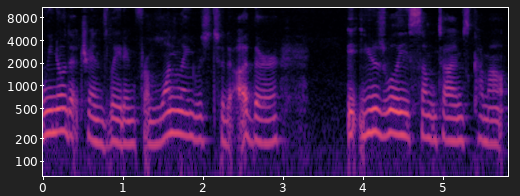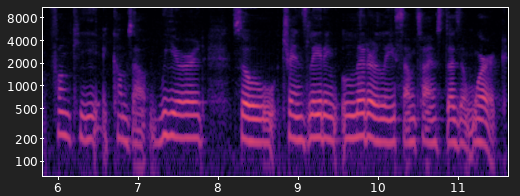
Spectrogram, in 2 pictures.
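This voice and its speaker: A woman talks at a moderate pace in a medium pitch with a dark, mellow tone and fairly even intonation. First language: Arabic. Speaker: English teacher. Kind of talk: tutorial.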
